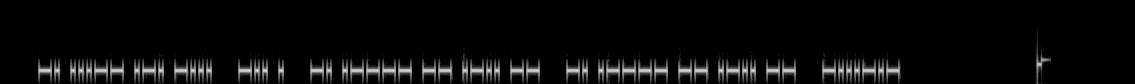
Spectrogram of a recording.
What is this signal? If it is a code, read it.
Morse code, heard as a keyed tone, about 30 wpm, 650 Hz. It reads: N3RB DE N1MLM N1MLM <BK>
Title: SOTA QSO Practice 30wpm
